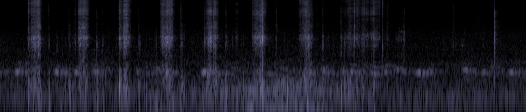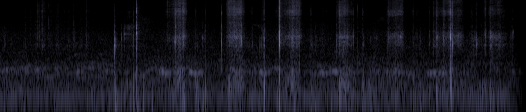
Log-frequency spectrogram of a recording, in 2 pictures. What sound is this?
Pencil Sharpener
Recording of pencil being sharpened
writing, eraser, sharpener, office, pencil, school, draw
